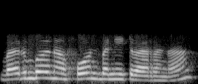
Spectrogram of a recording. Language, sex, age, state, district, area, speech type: Tamil, female, 60+, Tamil Nadu, Erode, rural, conversation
